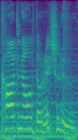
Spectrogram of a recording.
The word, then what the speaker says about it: Cardinal de Richelieu: Cardinal de Richelieu. You see, she rolls her R.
